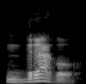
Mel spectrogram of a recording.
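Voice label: "drago", Spanish, male; mekanta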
